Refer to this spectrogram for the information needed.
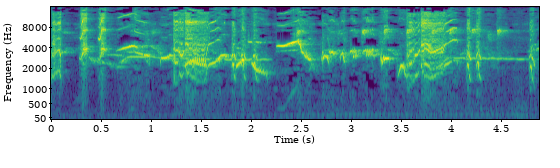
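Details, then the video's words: Oriental magpie-robin singing a varied run of clear whistles, slurred notes and harsh raspy bursts, with a low steady hum underneath. "Birt song Magpie Robin"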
